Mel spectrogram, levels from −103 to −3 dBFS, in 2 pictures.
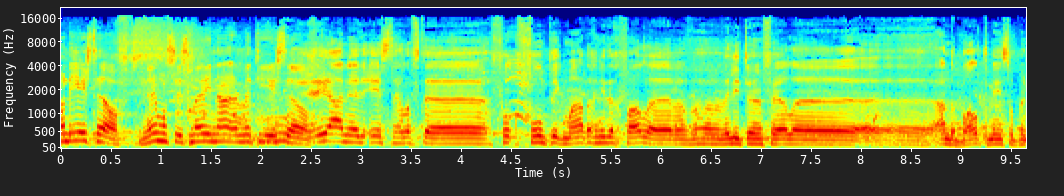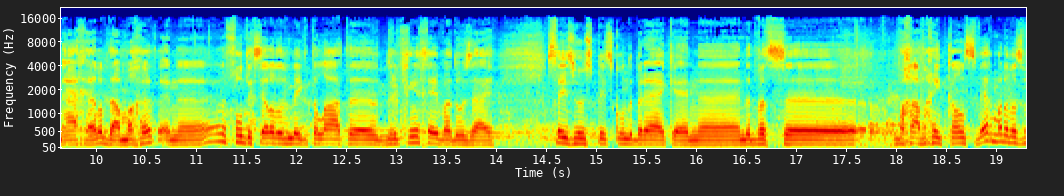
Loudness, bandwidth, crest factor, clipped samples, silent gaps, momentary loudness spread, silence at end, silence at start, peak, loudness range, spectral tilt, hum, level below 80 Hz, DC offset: -16 LUFS; 17 kHz; 14 dB; under 0.1%; none; 6 LU; 0 s; 0 s; -2 dBFS; 3 LU; -4.5 dB/octave; none; -58 dBFS; under 0.1%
